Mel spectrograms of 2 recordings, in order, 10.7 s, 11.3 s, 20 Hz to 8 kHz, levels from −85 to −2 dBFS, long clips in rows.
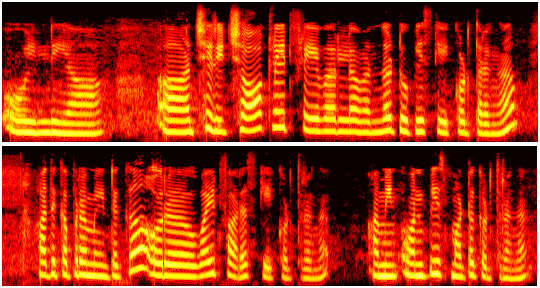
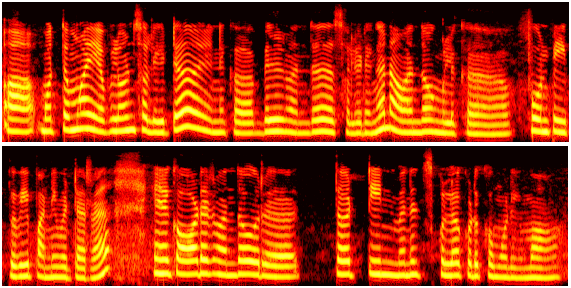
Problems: constant background noise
